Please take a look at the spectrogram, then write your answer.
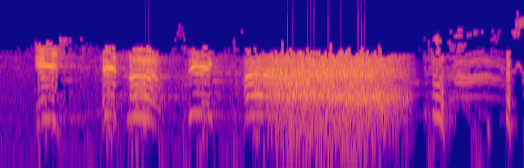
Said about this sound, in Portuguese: Ai, caraca, a vírgula sonora do Nerdcast, cara.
